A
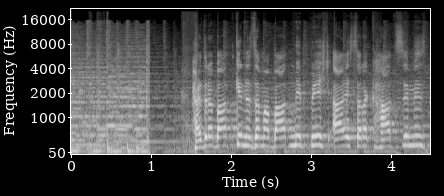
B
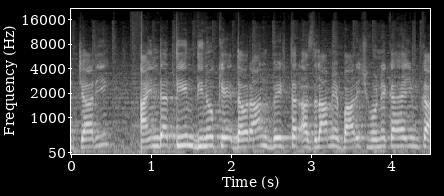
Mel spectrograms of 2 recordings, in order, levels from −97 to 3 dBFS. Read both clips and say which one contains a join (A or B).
A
